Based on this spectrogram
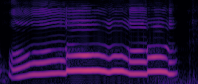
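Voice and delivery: put-on very high baby cry; tiny high newborn sound; baby's squeal. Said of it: "they just go".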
